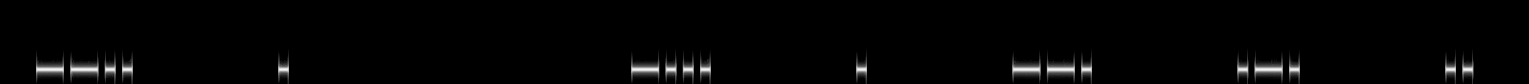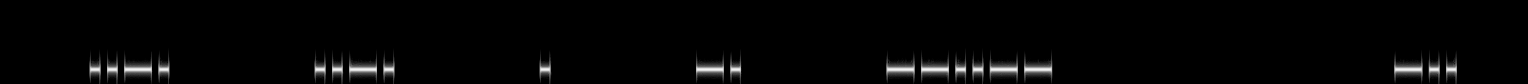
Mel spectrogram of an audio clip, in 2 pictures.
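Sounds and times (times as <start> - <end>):
CW Morse code at tempo 70: 0.4 - 1.4, 6.3 - 7.0, 10.2 - 11.0, 12.4 - 12.9, 16.2 - 17.0, 18.6 - 19.2, 22.3 - 22.7, 24.2 - 25.8, 29.2 - 29.9.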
